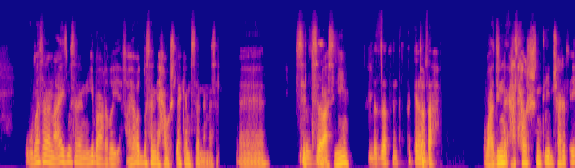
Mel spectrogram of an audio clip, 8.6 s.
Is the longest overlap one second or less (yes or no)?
yes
